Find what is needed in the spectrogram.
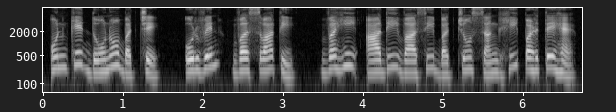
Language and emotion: Hindi, neutral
